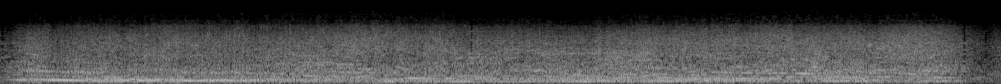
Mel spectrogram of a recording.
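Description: Formula 2 racing car engines at speed: a steady, dense roar with engine notes that fall in pitch as the cars go by.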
